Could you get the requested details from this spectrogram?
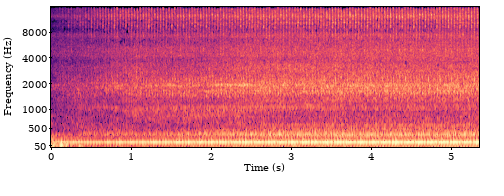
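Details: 2017 Jeep Patriot, 142k miles, engine idling for the fluid level check right after a 6F24 six-speed automatic service with Amsoil Signature Series fluid; steady even low hum, no knocks, misses or surging, idling smoothly.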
